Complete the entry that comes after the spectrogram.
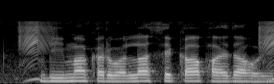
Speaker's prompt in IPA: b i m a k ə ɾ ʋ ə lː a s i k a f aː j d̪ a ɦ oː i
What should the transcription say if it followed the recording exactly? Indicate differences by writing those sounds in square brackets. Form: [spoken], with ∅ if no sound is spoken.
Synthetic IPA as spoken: b [iː] m a k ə ɾ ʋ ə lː a s [e] k a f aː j d̪ a ɦ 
